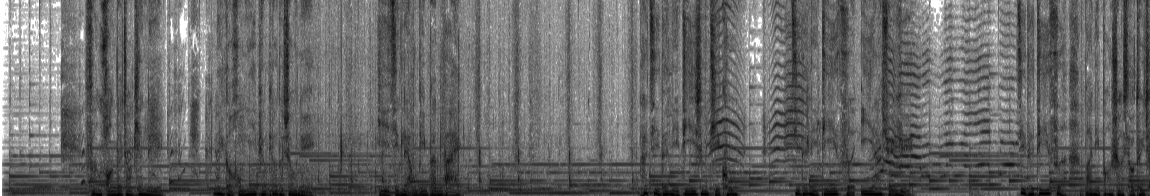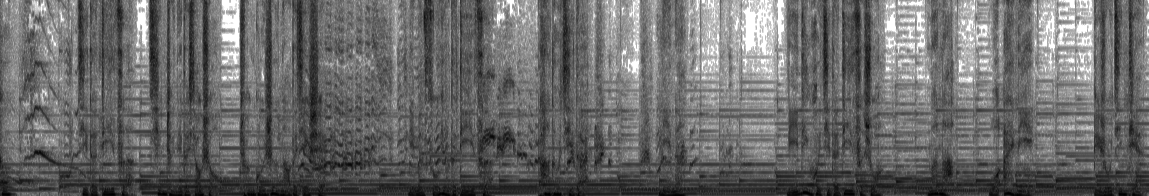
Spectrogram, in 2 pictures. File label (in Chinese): 男, 片花, 音乐广播; 河北; FM1024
